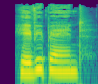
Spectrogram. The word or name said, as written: heavyband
